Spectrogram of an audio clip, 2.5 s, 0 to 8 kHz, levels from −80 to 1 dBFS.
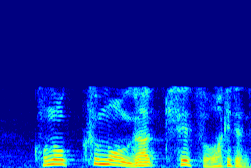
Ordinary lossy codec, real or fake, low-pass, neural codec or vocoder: AAC, 16 kbps; real; 7.2 kHz; none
